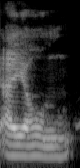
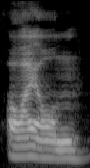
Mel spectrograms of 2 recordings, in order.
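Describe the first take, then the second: First: The name starts with an extra A sound. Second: The name starts directly with the eye sound. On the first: The speaker calls it wrong. "Sorry, I've got to learn to say it properly" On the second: The speaker calls it right. "say it properly"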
